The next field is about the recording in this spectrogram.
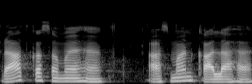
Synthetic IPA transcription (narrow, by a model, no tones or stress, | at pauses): ɾaːt̪kasɐməjɦɛ | a̰ːsmaːnkaːlaɦɛː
